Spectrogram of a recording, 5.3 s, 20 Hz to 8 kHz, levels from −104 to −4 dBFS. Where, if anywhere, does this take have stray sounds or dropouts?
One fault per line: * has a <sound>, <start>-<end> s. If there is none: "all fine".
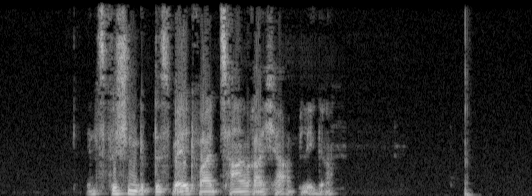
all fine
